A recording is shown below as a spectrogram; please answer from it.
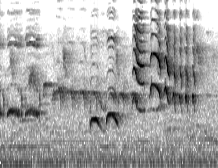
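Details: Whistled, varied phrases from a caged laughingthrush at a home in Hà Nội, Vietnam, tail in molt; slurred notes build into a rapid run of bright repeated chirps.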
